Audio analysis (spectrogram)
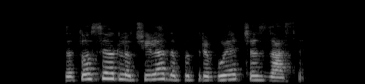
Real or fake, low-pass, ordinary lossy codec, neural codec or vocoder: real; 7.2 kHz; none; none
